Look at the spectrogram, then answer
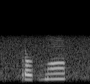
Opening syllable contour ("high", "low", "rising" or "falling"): low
